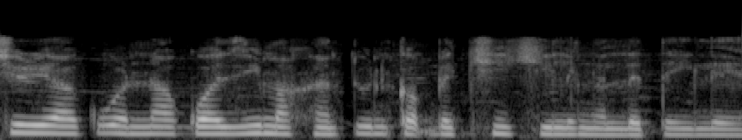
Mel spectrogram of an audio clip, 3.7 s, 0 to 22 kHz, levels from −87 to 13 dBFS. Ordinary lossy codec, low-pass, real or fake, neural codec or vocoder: none; 7.2 kHz; real; none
